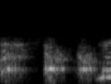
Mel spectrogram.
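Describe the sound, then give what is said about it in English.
A dog barks three times in quick succession, each bark a drawn-out, slightly whiny yelp with a clear mid-pitched tone and brief pauses between them. “The dog likes the car, doctor.”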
